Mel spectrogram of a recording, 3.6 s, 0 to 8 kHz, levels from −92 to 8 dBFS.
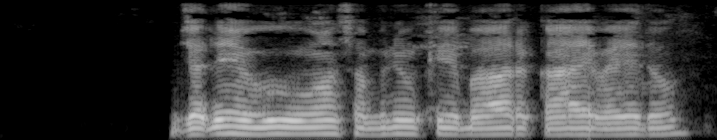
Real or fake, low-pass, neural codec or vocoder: fake; 7.2 kHz; vocoder, 24 kHz, 100 mel bands, Vocos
